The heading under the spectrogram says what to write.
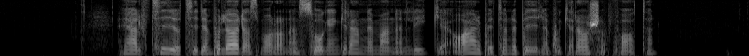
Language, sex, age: Swedish, female, 30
